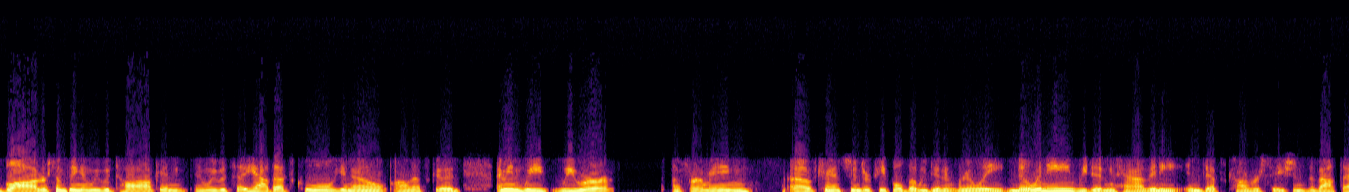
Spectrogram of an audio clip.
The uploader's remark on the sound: I spoke with her over the phone from her home in the Midwest.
